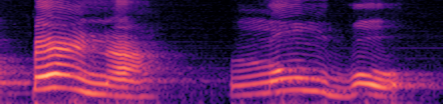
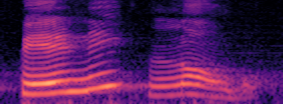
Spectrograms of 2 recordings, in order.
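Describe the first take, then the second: First: It is said with two stressed syllables. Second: It is said with one stressed syllable. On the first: Two separate words are joined side by side. "eu tenho duas tonicidades" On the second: The words are fused into a single word. "Quando eu faço a união, eu tenho uma só"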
